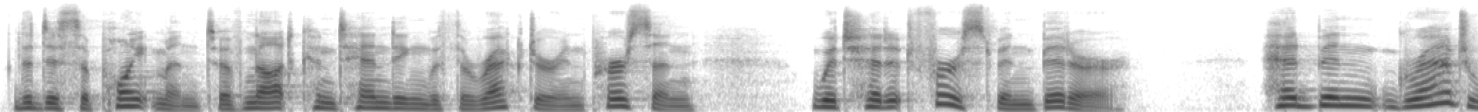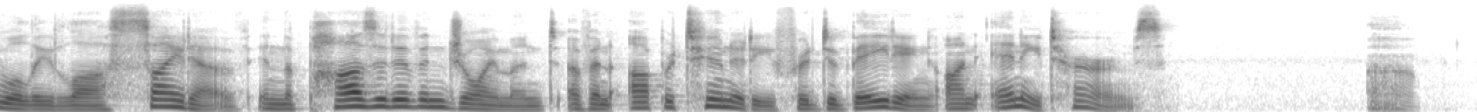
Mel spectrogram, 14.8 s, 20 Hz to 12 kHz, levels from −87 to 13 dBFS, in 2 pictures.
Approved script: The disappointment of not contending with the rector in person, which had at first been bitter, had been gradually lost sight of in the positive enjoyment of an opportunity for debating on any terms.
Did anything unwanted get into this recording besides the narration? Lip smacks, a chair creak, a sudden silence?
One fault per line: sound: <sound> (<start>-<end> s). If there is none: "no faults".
sound: throat clearing (14.2-14.5 s)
